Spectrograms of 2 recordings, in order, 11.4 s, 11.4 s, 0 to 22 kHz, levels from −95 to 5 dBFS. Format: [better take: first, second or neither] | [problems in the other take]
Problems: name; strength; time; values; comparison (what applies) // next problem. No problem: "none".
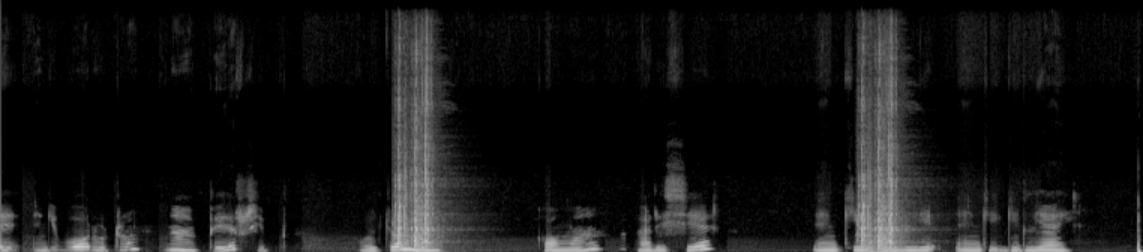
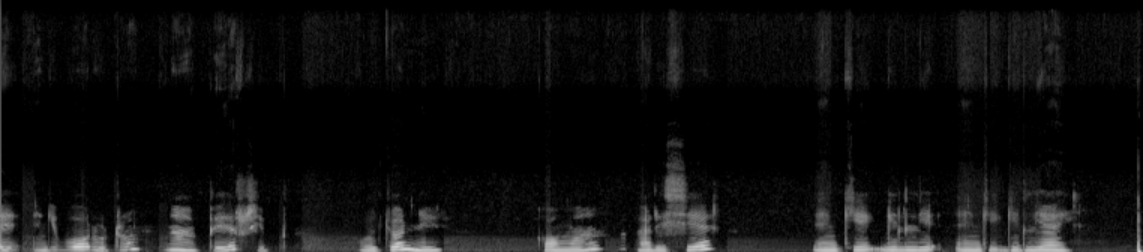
second | background sound (Telephone); 2 dB above the speech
